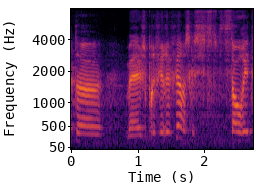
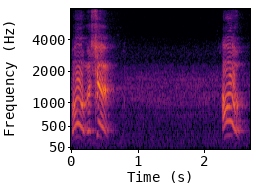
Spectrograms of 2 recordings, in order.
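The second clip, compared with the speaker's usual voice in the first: calling out; much slower than usual. Acted. Calling out to blocking driver.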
